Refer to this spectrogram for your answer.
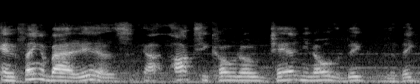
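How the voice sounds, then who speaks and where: High-pitched man's voice with music in the background. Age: 60s. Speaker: livestreamer. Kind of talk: casual monologue. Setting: livestream. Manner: animated.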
